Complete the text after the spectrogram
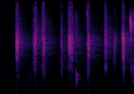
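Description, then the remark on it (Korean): Sharp hand claps in a quick, slightly uneven rhythm, about eight or nine crisp strikes over two seconds, bright and percussive with nothing else playing, opening a Spanish song. “일단 스페인 음악이면 박수로 시작해야죠.”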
